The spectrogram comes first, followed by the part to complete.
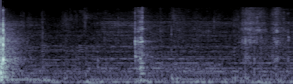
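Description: Quiet background music with a few faint clicks of a plastic air vent being pressed into its dash bezel, one sharp click right at the start.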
